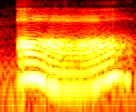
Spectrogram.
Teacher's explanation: my jaw is fairly open and my lips are rounded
